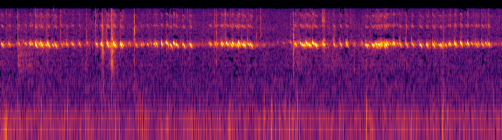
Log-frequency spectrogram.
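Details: Crickets heard for relaxation, a steady high-pitched trilling chirp in pulsed bursts roughly every half second, with brief pauses between runs and a faint rustling background.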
